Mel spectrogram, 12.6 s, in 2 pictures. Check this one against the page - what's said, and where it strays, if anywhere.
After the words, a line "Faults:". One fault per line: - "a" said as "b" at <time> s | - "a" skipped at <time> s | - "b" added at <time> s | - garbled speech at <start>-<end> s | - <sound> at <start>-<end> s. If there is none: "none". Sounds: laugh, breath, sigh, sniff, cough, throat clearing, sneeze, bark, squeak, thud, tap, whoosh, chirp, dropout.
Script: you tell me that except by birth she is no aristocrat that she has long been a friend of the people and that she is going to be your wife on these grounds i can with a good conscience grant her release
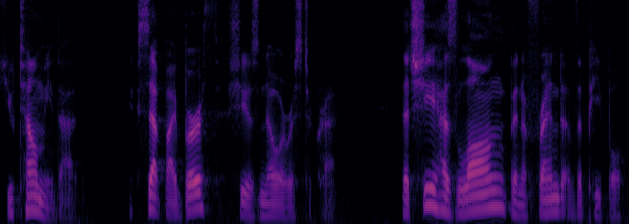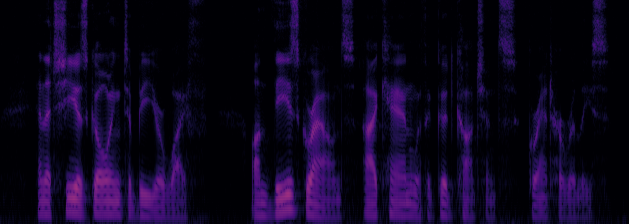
you tell me that except by birth she is no aristocrat that she has long been a friend of the people and that she is going to be your wife on these grounds i can with a good conscience grant her release
Faults:
none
